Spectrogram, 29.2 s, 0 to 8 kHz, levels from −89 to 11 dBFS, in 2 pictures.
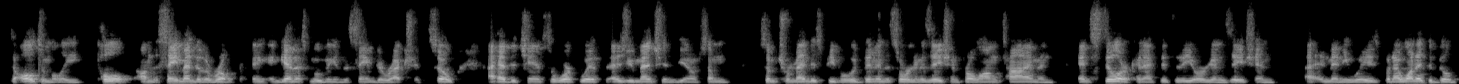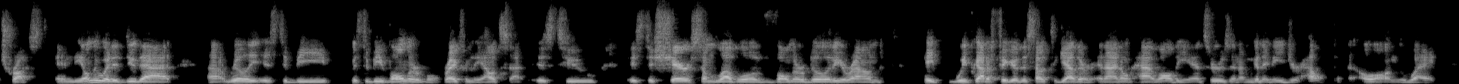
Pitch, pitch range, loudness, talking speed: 115 Hz, 110-125 Hz, -24 LUFS, 245 wpm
